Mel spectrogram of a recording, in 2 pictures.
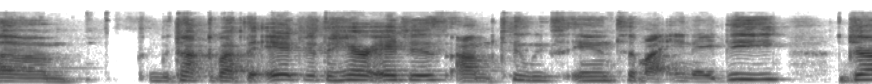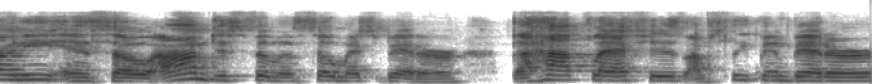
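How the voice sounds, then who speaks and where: Medium-pitched female speech, a normal speaking voice, fairly quick, with ordinary pitch variation and a quiet background. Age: 40s. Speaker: nurse practitioner. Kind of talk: testimony.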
